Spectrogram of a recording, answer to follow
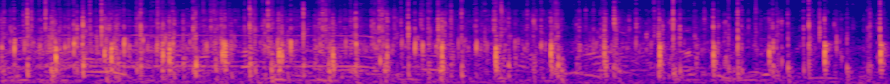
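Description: A small crowd clapping and cheering, the claps quick and irregular with shouting voices mixed in.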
